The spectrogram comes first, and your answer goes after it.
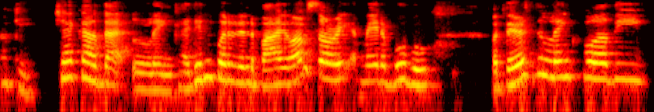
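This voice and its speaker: A middle-aged woman chatting live to her viewers on a webcam, gushing and animated with lots of oohs and fillers. Her voice has a slightly husky edge, and the audio sounds dull and lo-fi, as from a desk camera in a small room. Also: mid-range voice. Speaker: livestream host. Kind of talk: casual live unboxing chat. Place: small indoor room with plain wall. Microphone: webcam at desk distance.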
